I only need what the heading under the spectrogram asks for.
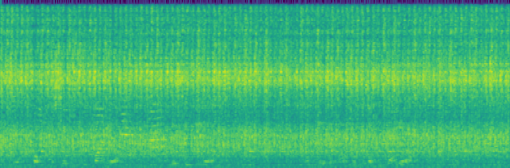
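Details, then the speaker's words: Scooter running hot with the cylinder head still on: a busy, uneven tek-tek-tek clatter over the idle from the top end, consistent with a loose cam chain and worn timing gear; timing chain rattle, head to be opened for cam chain replacement. "Nah, ini ya motornya agak kasar, Guys, ya. Coba ya saya hidupkan. Oke, bisa lihat sendiri ini tek tek tek itu ya."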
